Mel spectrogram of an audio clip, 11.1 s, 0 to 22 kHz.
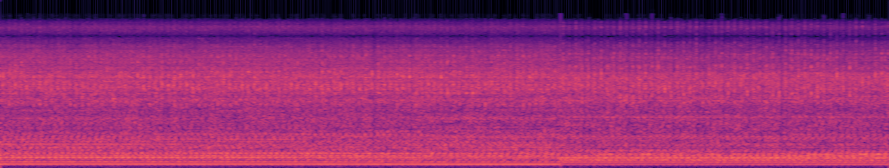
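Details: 1953 Ferguson TO20 antique tractor idling on a rebuilt Marvel Schebler carburetor after the leak was stopped: steady, even low putter with no misses or knocks, pitch settling slightly lower partway through; clean idle.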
